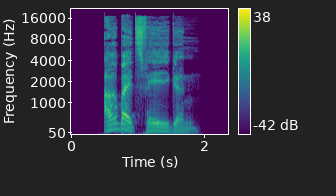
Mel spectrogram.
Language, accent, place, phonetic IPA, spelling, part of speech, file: German, Germany, Berlin, [ˈaʁbaɪ̯t͡sˌfɛːɪɡn̩], arbeitsfähigen, adjective, De-arbeitsfähigen.ogg
- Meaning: inflection of arbeitsfähig: 1. strong genitive masculine/neuter singular 2. weak/mixed genitive/dative all-gender singular 3. strong/weak/mixed accusative masculine singular 4. strong dative plural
